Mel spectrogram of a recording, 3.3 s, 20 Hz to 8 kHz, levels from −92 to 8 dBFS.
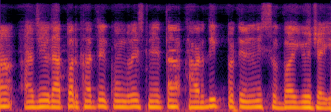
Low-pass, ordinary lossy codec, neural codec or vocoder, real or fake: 7.2 kHz; none; codec, 32 kHz, 1.9 kbps, SNAC; fake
